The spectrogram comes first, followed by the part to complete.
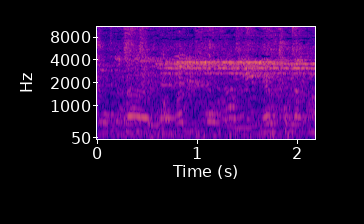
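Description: Indistinct voices of people talking in the background, with a faint, steady high-pitched tone that comes in shortly after the start.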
